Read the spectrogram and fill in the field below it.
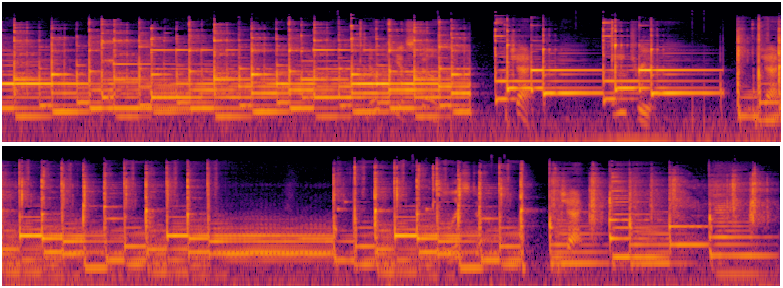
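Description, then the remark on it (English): Several electronic Nokia phone ringtones play one after another, bright synthetic melodies with short gaps between them, with no talking over them. “All right, so there you go, just some of the ringtones.”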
